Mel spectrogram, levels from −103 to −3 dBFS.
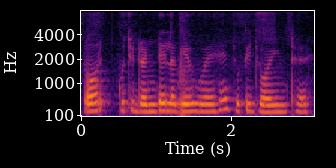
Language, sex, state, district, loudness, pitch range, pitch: Hindi, female, Bihar, Darbhanga, -36 LUFS, 205-225 Hz, 215 Hz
